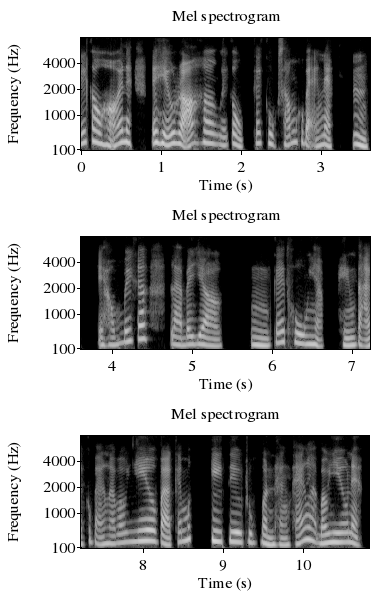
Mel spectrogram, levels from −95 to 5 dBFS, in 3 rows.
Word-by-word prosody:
cái 275 - +1
câu 300 -3 +3
hỏi 235 +5 +3
nè, 295 - +4 0.3
để 285 - +5
hiểu 255 0 +4
rõ 260 - +6
hơn 275 -2 -1
về 215 -1 -5
cuộc 220 -9 0
cái 270 0 -3
cuộc 260 -3 -4
sống 235 +7 -3
của 295 - -7
bạn 195 +4 -1
nè, 225 -5 +1 0.2
ừm, 230 -6 +3 0.2
thì 195 - -3
hổng 200 +5 -5
biết 295 +4 -2
á, 355 +1 +3 0.3
là 205 -2 -2
bây 210 +2 -2
giờ, 185 -6 0 0.4
ừm, 190 -3 +1
cái 255 +7 -2
thu 240 -4 +1
nhập 210 -7 0 0.2
hiện 190 +1 +2
tại 175 +3 -2
của 270 - -11
bạn 195 -2 -3
là 200 - -2
bao 230 +3 -3
nhiêu 275 +2 +4
và 185 -6 +3
cái 250 +9 -7
mức 300 +3 0 0.2
chi 270 -3 +5
tiêu 255 -1 +2
trung 235 -3 -5
bình 205 -6 +1
hàng 180 -1 -3
tháng 220 - -2
là 285 -5 -1
bao 215 +1 +2
nhiêu 245 +1 +3
nè? 220 -5 +1
235 Hz, 265 wpm, -24 LUFS, 200-270 Hz, 0.4 s, rõ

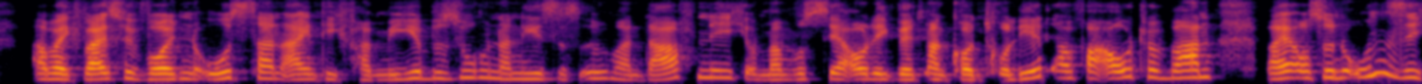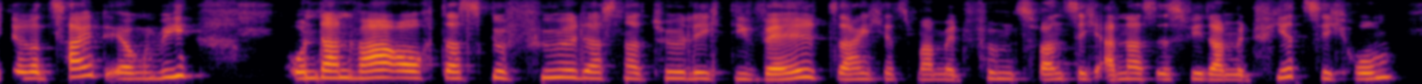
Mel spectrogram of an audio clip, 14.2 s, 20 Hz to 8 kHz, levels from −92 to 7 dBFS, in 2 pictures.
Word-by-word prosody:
Aber 195 0 +4
ich 195 - -11
weiß, 195 +2 +7
wir 215 -4 -3
wollten 195 0 +5
Ostern 220 0 0
eigentlich 190 0 -1
Familie 180 +6 -3
besuchen. 235 +2 -6
Dann 200 0 -3
hieß 205 -1 -4
es: - - -12
„Oh, 225 +1 -4
man 180 -3 -7
darf 175 - +1
nicht“, 255 -2 -4
und 180 - -8
man 180 0 -2
wusste 195 +2 -4
ja 200 - +1
auch 190 - +4
nicht, 195 -1 -1
wird 185 -1 +2
man 195 -3 +2
kontrolliert 185 - +1
auf 235 0 -2
der - - +3
Autobahn, 255 +1 +4 0.3
war 205 - +5
ja 240 - +7
auch 240 - +1
so 255 - +3
'ne 250 - +1
unsichere 255 - 0
Zeit 285 +7 +2
irgendwie. 235 +9 -1 0.4
Und 230 +2 -2
dann 245 0 +5
war 245 +1 +7
auch 240 -1 +3
das 230 0 -3
Gefühl, 255 +2 -3
dass 225 -1 -4
natürlich 220 0 -5
die 200 -3 -10
Welt, 235 +7 +2
sage 195 0 -2
ich 200 - -17
jetzt 200 -1 -14
mal, 185 - -5
mit 180 -1 -10
25 205 -2 -7
anders 205 -1 -3
ist, 195 +1 -8
wie 200 - -5
dann 180 -2 0
mit 175 -1 -9
40 255 -7 -7
rum. 225 +7 -2
215 Hz, 250 wpm, -23 LUFS, 195-245 Hz, 0.4 s, weiß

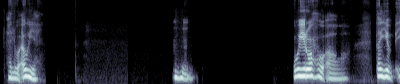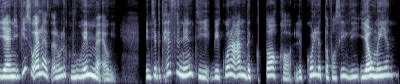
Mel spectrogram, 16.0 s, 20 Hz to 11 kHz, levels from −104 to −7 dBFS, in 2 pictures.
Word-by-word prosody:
حلو 185 -3 -3
أوي. 220 -9 +1 2.8
اهم. 185 -3 -4 2.0
ويروحوا 245 -3 +4
آه، 165 -1 -10 0.6
طيب 230 -5 +2
يعني 230 -1 +3
في 390 - -6
سؤال 305 +4 +3
هاسأله 230 - -2
لِك 265 -5 -6
مُهم 235 +5 +4
أوي، 155 0 -7 0.6
أنتِ 225 +2 -3
بتحسّي 335 - -6
إن 280 -4 +4
أنتِ 295 +3 +1 0.3
بيكون 220 +10 -3
عندِك 250 -4 0
طاقة 260 -10 -2
لكلّ 265 +8 -2
التفاصيل 215 -2 -5
دي 230 +2 -4
يوميًا؟ 260 +3 +3
235 Hz, 90 wpm, -23 LUFS, 205-270 Hz, 2.8 s, ويروحوا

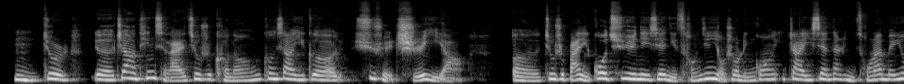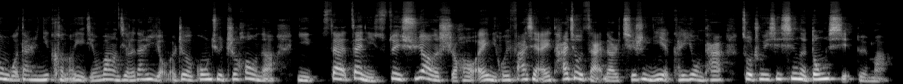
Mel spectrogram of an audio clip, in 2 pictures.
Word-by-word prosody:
嗯， 200 -4 +3
就 250 +5 +3
是 220 -3 +2 0.3
呃， 215 -3 +3
这 210 - -2
样 285 -3 +3
听 295 +4 0
起 260 -6 -1
来 170 +1 -2
就 220 +7 +1
是 230 -1 -2
可 200 -4 -5
能 180 +5 -2
更 260 0 +3
像 250 -3 +1
一 210 - +1
个 205 -3 0
蓄 280 +9 -2
水 225 -4 -3
池 190 +3 +3
一 200 -7 +1
样。 - - -7 0.4
呃， 175 -3 -2
就 250 +8 +2
是 240 -1 +1
把 200 -2 -2
你 215 -5 +2
过 275 +6 +3
去 255 0 +3
那 235 -1 +5
些 230 +2 +3
你 185 -6 0
曾 180 +4 -4
经 260 +3 +5
有 245 - +2
时 - - -6
候 210 - +1
灵 180 -1 -4
光 230 +3 -2
乍 245 -2 -1
一 210 - 0
现， 230 +2 +1
但 240 0 -2
是 220 - -4
你 195 - 0
从 195 +1 -6
来 225 - -1
没 225 0 +1
用 250 0 +4
过， 200 - -3
但 225 -2 -4
是 205 - +2
你 205 +1 +4
可 210 -2 -4
能 235 - -3
已 200 - 0
经 175 +2 -7
忘 225 -2 -1
记 200 - -2
了， 190 - -3
但 230 +2 -2
是 240 - +3
有 190 - -5
了 - - -10
这 230 - -1
个 - - -1
工 230 +4 +2
具 235 -2 -1
之 230 +3 -3
后 245 0 -2
呢， - - -4 0.2
你 180 -3 -4
在 235 +6 -1
在 255 +4 0
你 190 -7 +1
最 255 +9 -2
需 245 +4 0
要 300 -5 +1
的 200 - -1
时 185 -2 -5
候， 185 +3 -6
诶， 205 - -1
你 205 - +1
会 205 0 -2
发 220 +3 -5
现， 235 -1 0
诶， 190 - -1
它 205 +5 -3
就 255 -1 +1
在 230 - -4
那 - - -3
儿， 165 - -5
其 190 +6 -2
实 230 +3 0
你 205 -1 +1
也 230 0 +1
可 215 -2 -4
以 210 - +1
用 225 -4 0
它 205 +3 -3 0.2
做 245 - +3
出 235 +2 0
一 - - +2
些 250 - +1
新 255 +1 +4
的 250 - +6
东 245 +2 +6
西， 255 -1 0
对 175 - -9
吗？ 155 0 -11
225 Hz, 365 characters per minute, -18 LUFS, 195-245 Hz, 0.4 s, 的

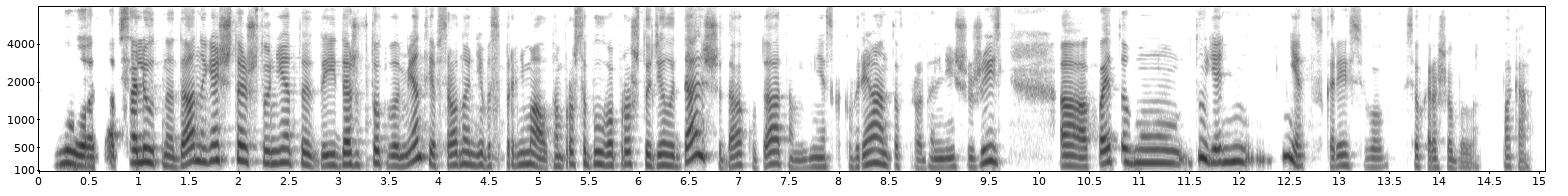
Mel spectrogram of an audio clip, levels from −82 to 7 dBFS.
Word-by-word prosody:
Вот. 195 -5 +4
Абсолютно, 235 - +3
да. 230 - +4
Но 265 - +3
я 275 +3 +4
считаю, 280 -1 +4
что 245 -3 -2
нет. 235 +1 0
Да 190 -3 -1
и 190 +1 +2
даже 205 +2 +3
в - - -22
тот 225 -4 +1
момент 195 - +1
я 190 - 0
всё 185 0 -4
равно 205 +2 0
не 195 0 -2
воспринимала. 195 -2 -2
Там 175 -1 -6
просто 215 +2 -3
был 215 -1 0
вопрос, 210 +3 -1
что 190 - -2
делать 185 -2 -1
дальше, 350 - +3
да, 180 +4 -3
куда 195 +6 -2
там, 145 -8 -11
несколько 165 0 -8
вариантов 190 0 -1
про 145 -5 -12
дальнейшую 155 +2 -5
жизнь. 245 +5 -1 0.5
А, 180 -2 +3
поэтому, 235 -1 0
ну, 325 - +7
я 240 -3 +3
не 245 - 0
н 260 +3 0 0.3
нет, 305 - +1
скорее 180 +3 -6
всего. 160 -2 -12 0.2
Всё 175 - -8
хорошо 150 -2 -7
было. 80 - -15 0.2
Пока. - - -11
195 Hz, 185 wpm, -21 LUFS, 175-235 Hz, 0.5 s, ну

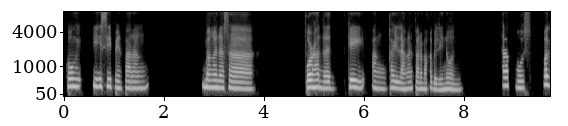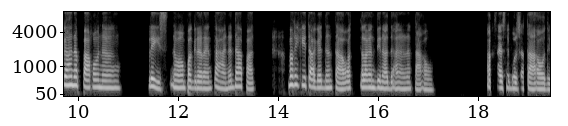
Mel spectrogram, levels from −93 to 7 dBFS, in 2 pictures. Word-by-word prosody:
kung 240 -2 +3 0.2
iisipin 235 -4 0
parang 190 +2 -2 1.1
mga 215 -2 +3
nasa 200 0 +1 1.4
400k 210 0 +2 0.2
ang 180 -3 -4
kailangan 185 -2 -1
para 180 -2 -1
makabili 165 -3 -3
nun. 160 -2 -3 0.8
Tapos 215 -7 -1 0.2
maghahanap 280 -1 +6
pa 215 -2 +4
ako 220 -1 +1
ng 205 -1 +1 0.7
place 215 -8 +2
na 215 -5 +1
ma-pagrerentahan 190 -2 -1
na - - 0
dapat 225 -8 0 0.7
makikita 275 -5 +2
agad 205 0 0
ng 205 +1 -1
tao 180 0 +1
at 195 - -25
talagang 215 0 +3
dinadaanan 185 -3 -1
ng 185 - -18
tao. 155 -1 -5 1.1
Accessible 195 -3 -2
sa 185 - -8
tao 170 -1 +2
'di 160 - -4
200 Hz, 105 wpm, -24 LUFS, 180-220 Hz, 1.4 s, maghahanap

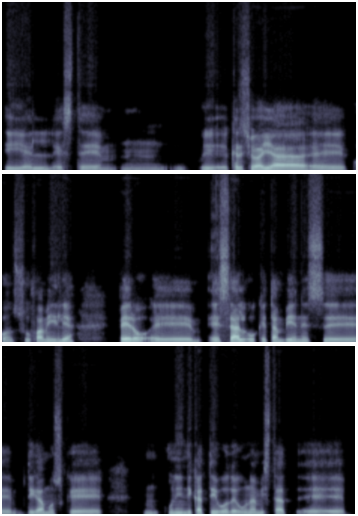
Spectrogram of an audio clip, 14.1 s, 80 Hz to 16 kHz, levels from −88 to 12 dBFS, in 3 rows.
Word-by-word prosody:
y 110 -2 -4
él, 110 +1 -5
este, 95 -2 -6 0.2
mm, 90 0 -16 0.6
eh, 105 -3 -4
creció 115 +3 +1
allá, 110 -2 +5
eh, 95 -1 -4
con 105 -2 -5
su 115 +3 -8
familia, 130 +5 +1 0.6
pero, 150 +3 +7
eh, 105 0 +1 0.2
es 125 +1 0
algo 140 -1 +7
que - - -4
también 120 +3 0
es, 125 -1 -4
eh, 95 -4 -1 0.2
digamos 115 +3 -1
que 95 -4 -3 0.5
un 110 0 -12
un 130 -1 -4
indicativo 125 -1 +1
de 110 0 0
una 115 +1 -3
amistad, 110 +1 -1 0.2
eh, - - -4
110 Hz, 120 wpm, -23 LUFS, 100-120 Hz, 0.6 s, pero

